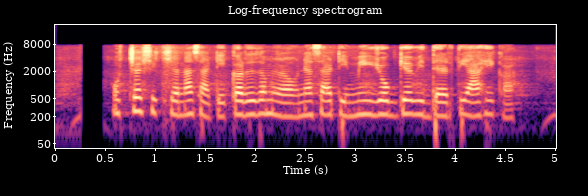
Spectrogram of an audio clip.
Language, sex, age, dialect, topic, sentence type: Marathi, female, 25-30, Northern Konkan, banking, statement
